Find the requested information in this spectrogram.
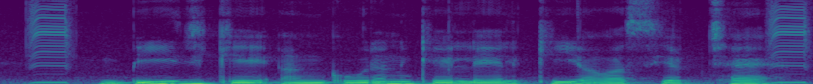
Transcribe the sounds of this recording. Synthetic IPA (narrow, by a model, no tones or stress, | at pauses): biːd͡ʒkeʔə̃ŋkuːɾənkeleːlkiaʋəsjək̚t͡ʃʰɛː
